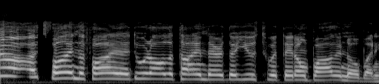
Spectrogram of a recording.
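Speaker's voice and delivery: high mock reassurance, settling as it runs; breezy dismissive staffer. Staff reassure band about walking through crowd, high and dismissive. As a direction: imitate an official airily waving off concerns.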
